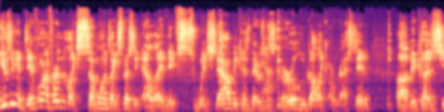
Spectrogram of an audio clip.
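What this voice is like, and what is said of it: Usual voice. Nothing is said of it.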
